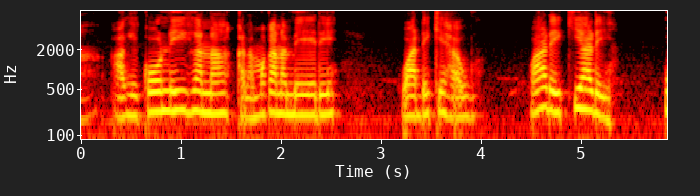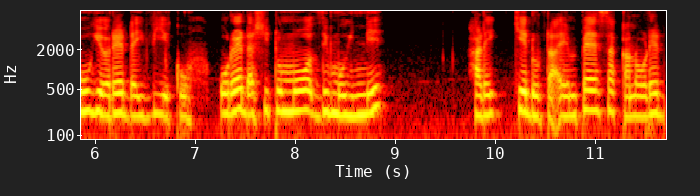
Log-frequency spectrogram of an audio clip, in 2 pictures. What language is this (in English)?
Kikuyu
